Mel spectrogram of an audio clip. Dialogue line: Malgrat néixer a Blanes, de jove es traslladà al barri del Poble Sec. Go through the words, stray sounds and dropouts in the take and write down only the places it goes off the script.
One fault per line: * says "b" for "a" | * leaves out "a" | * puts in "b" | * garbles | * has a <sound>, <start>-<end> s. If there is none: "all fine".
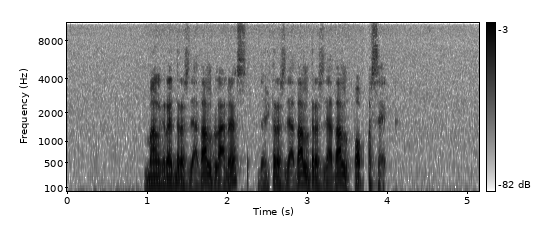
* says "traslladà" for "néixer"
* leaves out "jove"
* says "traslladà" for "barri"
* has a dropout, 3.7-3.8 s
